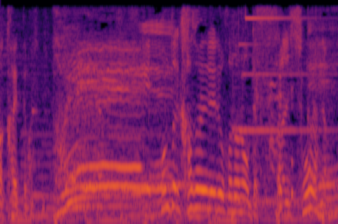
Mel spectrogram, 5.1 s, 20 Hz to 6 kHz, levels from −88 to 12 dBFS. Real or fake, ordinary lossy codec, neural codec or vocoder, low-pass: real; none; none; 5.4 kHz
